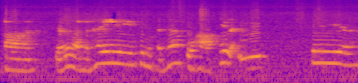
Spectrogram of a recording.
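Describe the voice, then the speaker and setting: Young woman, southern Vietnamese accent, casual podcast guest, mid-pitched voice, informal, repeats phrases, echoey room. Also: animated, normal speed, lo-fi sound, a little hiss or hum. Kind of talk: casual conversational podcast chat. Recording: roomy echo, faint music behind. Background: faint music.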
